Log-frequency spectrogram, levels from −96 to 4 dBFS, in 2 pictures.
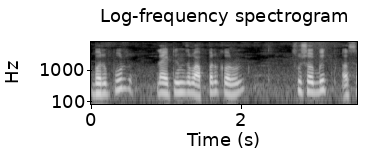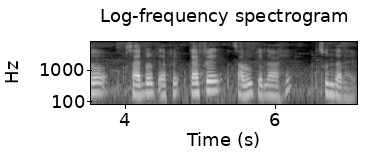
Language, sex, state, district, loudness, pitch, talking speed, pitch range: Marathi, female, Maharashtra, Mumbai Suburban, -19 LUFS, 195 Hz, 125 wpm, 185-225 Hz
